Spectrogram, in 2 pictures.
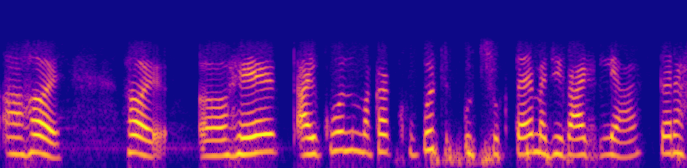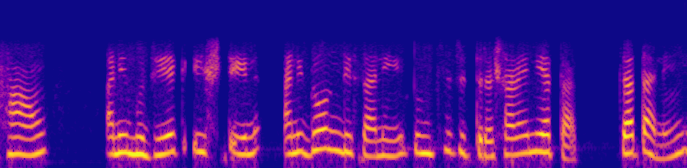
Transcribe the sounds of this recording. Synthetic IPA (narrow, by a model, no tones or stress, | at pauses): ɦəj | həj | ɦeajkuːnm̤əkakʰuːpət͡sut̪sukt̪ajməd͡ʑʱiːʋaɽljat̪əɾhãw | aɽ̃im̤əd͡ʑiːekisʈiːnaɽ̃id̪ond̪isanit̪umt͡set͡ɕit̪ɾəɕaɭenjɛt̪at̪̚ | d͡zat̪ani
